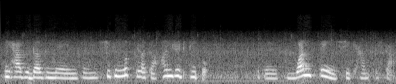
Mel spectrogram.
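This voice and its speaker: Woman as secretive female spy for radio play: high-ish, slow, dramatic, halting; tinny noisy call line. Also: natural voice. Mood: grave, secretive. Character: frightened, secretive woman spy, later gravely wounded. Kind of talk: old-time radio play acting. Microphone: video call. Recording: muffled, noisy video call audio.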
